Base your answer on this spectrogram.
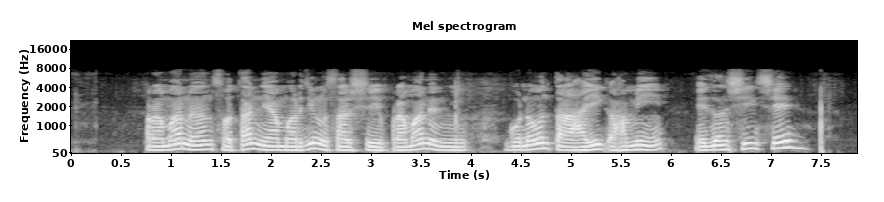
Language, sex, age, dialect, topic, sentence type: Marathi, male, 31-35, Northern Konkan, agriculture, statement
